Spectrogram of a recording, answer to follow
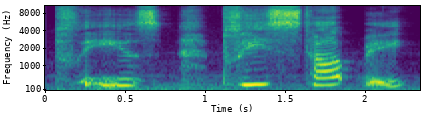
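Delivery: high, slow sobbing plea; desperate high-pitched begging through tears; tearful pleading. A narrator's reading. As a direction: beg in a high childlike sob. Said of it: "started to sob like a child".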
